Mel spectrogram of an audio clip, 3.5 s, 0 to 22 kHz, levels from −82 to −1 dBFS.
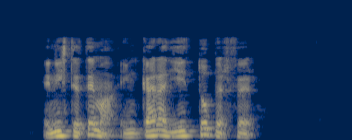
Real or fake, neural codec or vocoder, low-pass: real; none; 7.2 kHz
